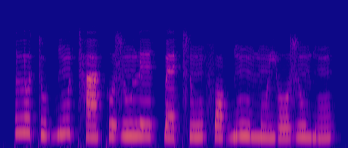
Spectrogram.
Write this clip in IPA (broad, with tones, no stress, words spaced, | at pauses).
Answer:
lʊ˦tu˨ɡ͡bũ˦tʰã˨ kʊ˦zũ˦leː˦k͡pɛ˨˦ t͡sũ˨˦ fɔ˨ɡ͡bũ˦˨mũ˨ jo˨˦zũ˦ bũ˨˦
